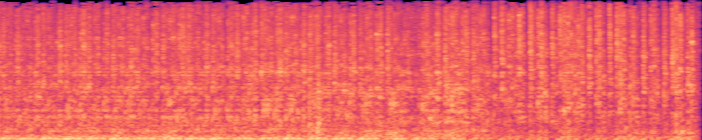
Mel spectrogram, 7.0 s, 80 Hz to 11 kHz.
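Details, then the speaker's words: 1977 GMC truck with a 400 V8, carbureted, cold start in cold weather after choke pull-off rod adjustment: deep, even fast idle on choke settling slightly lower as it warms; normal cold-start warm-up idle. "now we'll let her warm up and see if she'll go for a ride sounds like a big block"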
